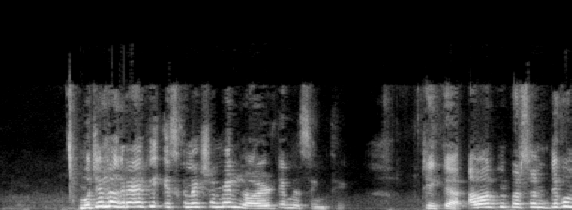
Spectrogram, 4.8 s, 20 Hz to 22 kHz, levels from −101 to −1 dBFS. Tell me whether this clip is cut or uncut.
uncut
